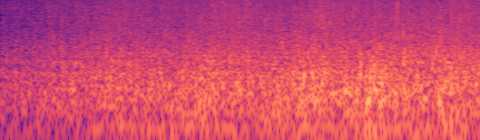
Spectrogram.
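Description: Steady water sloshing and lapping against an electric-boat landing stage on the Königssee, Germany, a broad continuous wash that swells slightly louder toward the end, with no voices.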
